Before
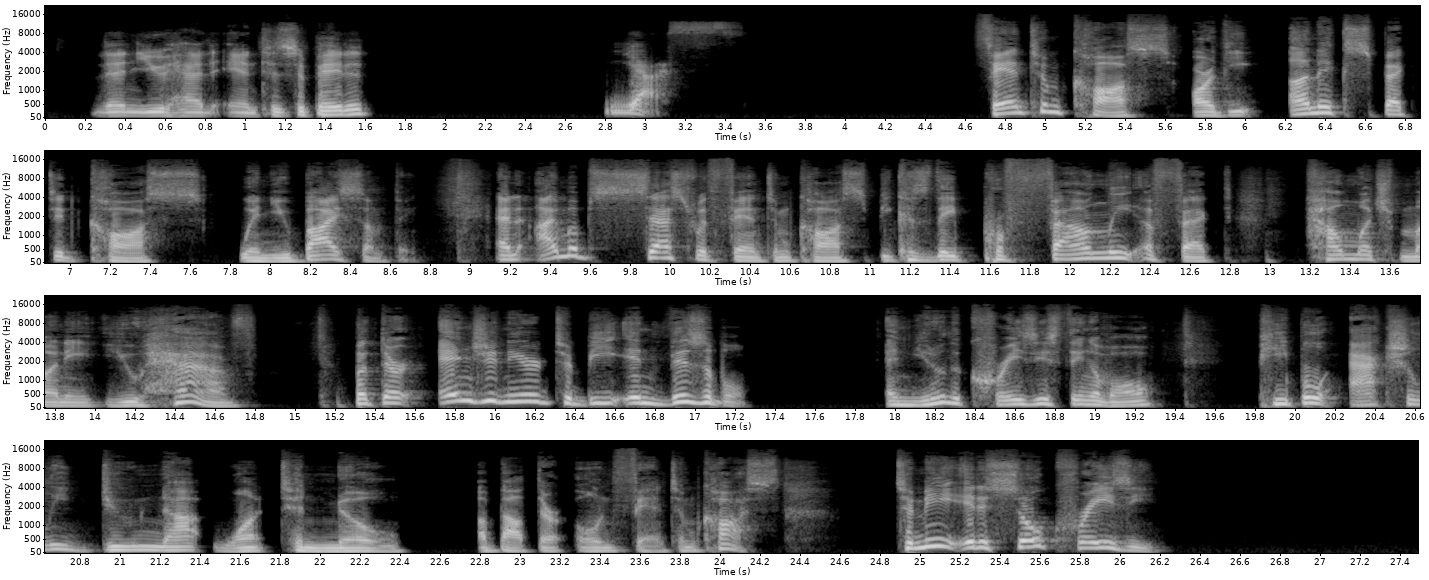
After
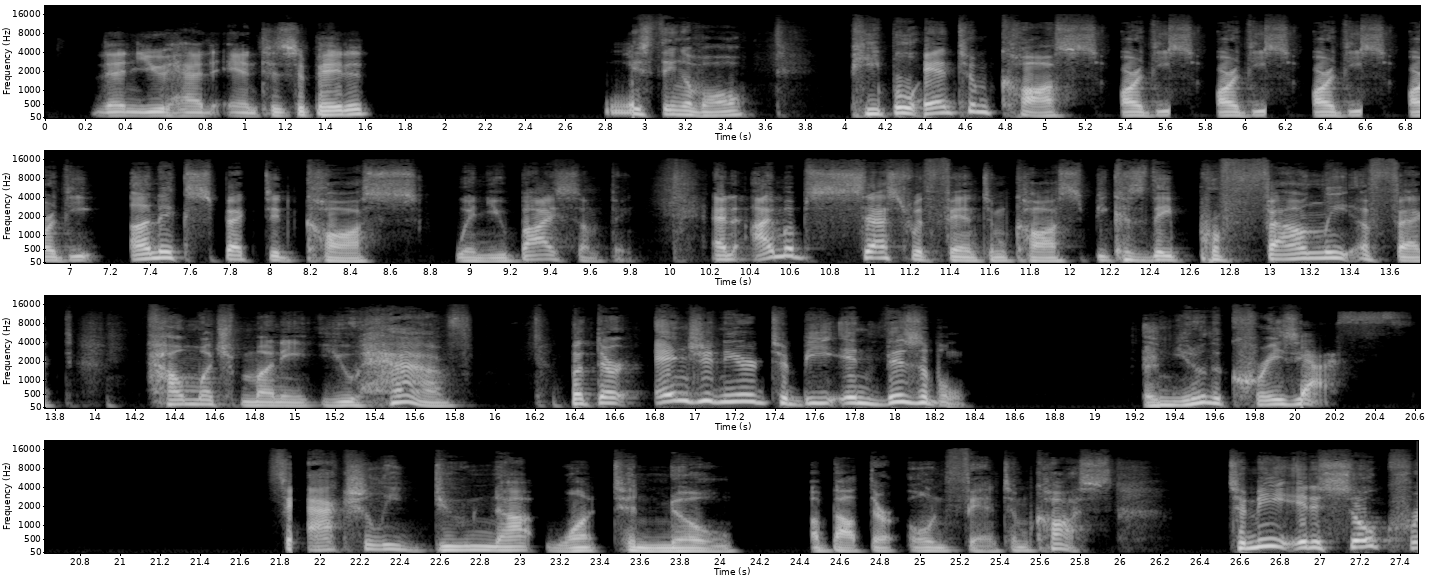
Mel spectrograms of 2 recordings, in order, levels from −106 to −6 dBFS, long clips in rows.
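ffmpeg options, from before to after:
-filter_complex "[0:a]asplit=12[a][b][c][d][e][f][g][h][i][j][k][l];[a]atrim=end=2.942[m];[b]atrim=start=18.728:end=20.192[n];[c]atrim=start=4.758:end=5.982[o];[d]atrim=start=5.498:end=5.982[p];[e]atrim=start=5.498:end=5.982[q];[f]atrim=start=5.498:end=7.742[r];[g]atrim=start=7.738:end=8.632,asetpts=PTS-STARTPTS,volume=-4.5dB[s];[h]atrim=start=8.628:end=17.184[t];[i]atrim=start=17.18:end=18.02,asetpts=PTS-STARTPTS,asetrate=34839,aresample=44100,atrim=end_sample=46891,asetpts=PTS-STARTPTS[u];[j]atrim=start=18.016:end=18.732[v];[k]atrim=start=2.938:end=4.762[w];[l]atrim=start=20.188[x];[m][n]acrossfade=d=0.004:c1=hsin:c2=hsin[y];[y][o]acrossfade=d=0.004:c1=hsin:c2=hsin[z];[z][p]acrossfade=d=0.004:c1=hsin:c2=hsin[aa];[aa][q]acrossfade=d=0.004:c1=hsin:c2=hsin[ab];[ab][r]acrossfade=d=0.004:c1=hsin:c2=hsin[ac];[ac][s]acrossfade=d=0.004:c1=hsin:c2=hsin[ad];[ad][t]acrossfade=d=0.004:c1=hsin:c2=hsin[ae];[ae][u]acrossfade=d=0.004:c1=hsin:c2=hsin[af];[af][v]acrossfade=d=0.004:c1=hsin:c2=hsin[ag];[ag][w]acrossfade=d=0.004:c1=hsin:c2=hsin[ah];[ah][x]acrossfade=d=0.004:c1=hsin:c2=hsin"

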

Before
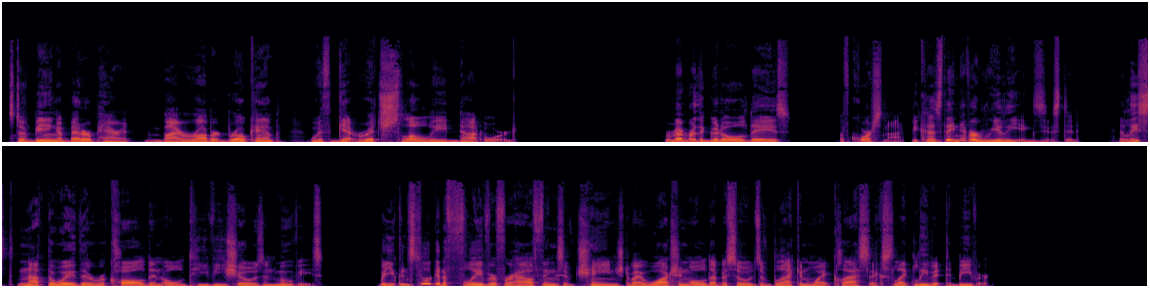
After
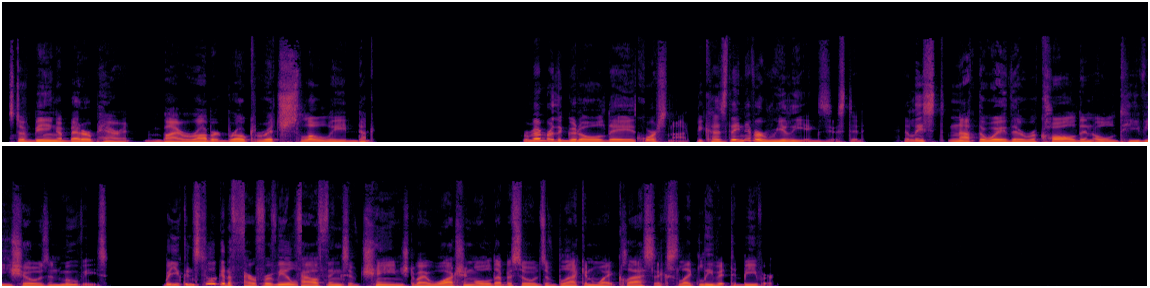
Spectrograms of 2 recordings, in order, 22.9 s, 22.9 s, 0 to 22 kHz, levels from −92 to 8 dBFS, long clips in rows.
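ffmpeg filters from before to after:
-filter_complex "[0:a]asplit=6[a][b][c][d][e][f];[a]atrim=end=2.532[g];[b]atrim=start=3.538:end=4.642[h];[c]atrim=start=5.048:end=7.752[i];[d]atrim=start=8.478:end=16.032[j];[e]atrim=start=16.028:end=16.602,asetpts=PTS-STARTPTS,areverse[k];[f]atrim=start=16.598[l];[g][h]acrossfade=d=0.004:c1=hsin:c2=hsin[m];[m][i]acrossfade=d=0.004:c1=hsin:c2=hsin[n];[n][j]acrossfade=d=0.004:c1=hsin:c2=hsin[o];[o][k]acrossfade=d=0.004:c1=hsin:c2=hsin[p];[p][l]acrossfade=d=0.004:c1=hsin:c2=hsin"

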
